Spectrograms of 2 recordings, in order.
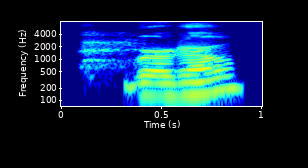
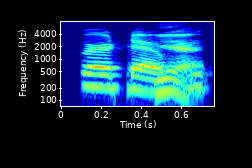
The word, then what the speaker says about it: Berto: um hi dere and is it Berto or Roberto how do you say your name Berto Berto got it Nicole yeah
